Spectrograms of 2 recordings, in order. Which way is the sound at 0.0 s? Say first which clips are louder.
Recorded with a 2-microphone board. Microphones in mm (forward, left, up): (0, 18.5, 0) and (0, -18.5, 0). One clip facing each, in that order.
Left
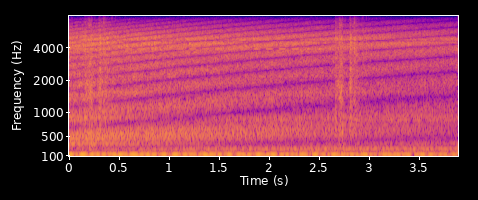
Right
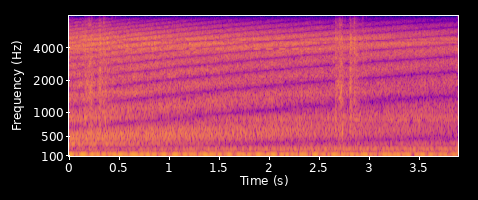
Left 1 dB; 5° left (ahead or behind).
